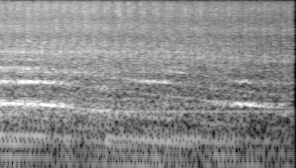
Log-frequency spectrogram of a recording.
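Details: Hyundai Tucson on first start, warming with fan kicking on: a thin, steady whine over the idle fades in and out, from the timing belt tensioner; owner also suspects the cam lacks oil.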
